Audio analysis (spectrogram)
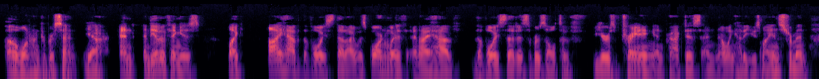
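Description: A man's voice: lowish voice, brisk, no echo. A man who is a voice-actor guest on a podcast, talking earnestly and at length. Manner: earnest, talkative, explains at length. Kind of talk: casual podcast interview. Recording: dry, muffled lo-fi sound.

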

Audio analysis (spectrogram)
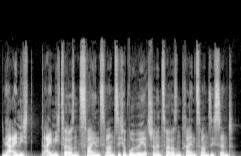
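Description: A man's voice: fairly high pitch, animated, fairly quick, warm tone. A man co-hosting a podcast in casual, slangy chat among friends. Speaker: podcast co-host closing a listener Q&A episode.

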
